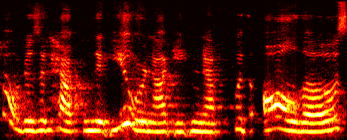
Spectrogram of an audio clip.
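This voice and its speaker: A woman puts on a character voice at a fairly high pitch. She moves at a moderate pace. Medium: read story.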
